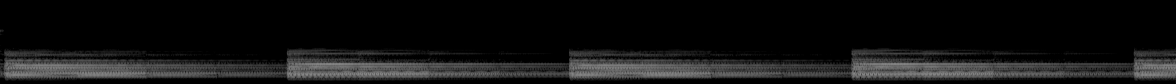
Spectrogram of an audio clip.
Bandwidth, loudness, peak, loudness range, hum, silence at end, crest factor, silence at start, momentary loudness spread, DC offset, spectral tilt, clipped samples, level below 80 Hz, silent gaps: 3.7 kHz; -37 LUFS; -22 dBFS; 1 LU; none; 0 s; 14 dB; 0 s; 15 LU; under 0.1%; 5.5 dB/octave; under 0.1%; under -90 dBFS; none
